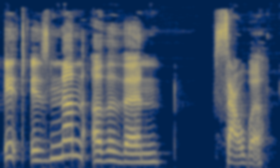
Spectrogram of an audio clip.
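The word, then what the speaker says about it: Sauber: is none other than saber Saba what that am I saying it right Saba Saba s a u b e oh saber yes yes sber beautiful only fifth time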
